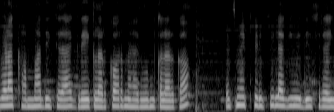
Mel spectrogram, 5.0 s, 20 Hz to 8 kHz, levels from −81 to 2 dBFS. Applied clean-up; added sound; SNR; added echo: neural separator model SepFormer DNS4.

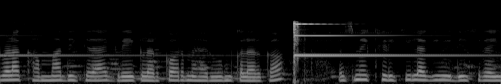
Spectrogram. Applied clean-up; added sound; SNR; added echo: none; Bell; -4 dB; none.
